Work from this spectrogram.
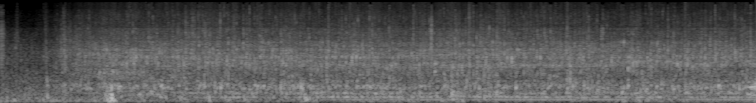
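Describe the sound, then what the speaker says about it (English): Pond treatment poured from a container into an outdoor koi pond, a steady broadband splashing trickle running throughout at moderate level, with a faint low hum underneath. "it's straightforward enough to pour it around the pond."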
